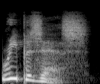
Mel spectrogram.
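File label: "repossess", British English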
